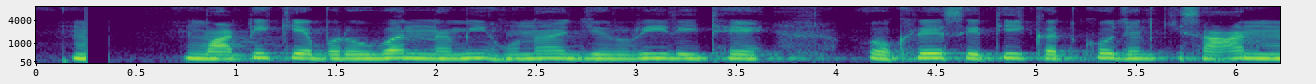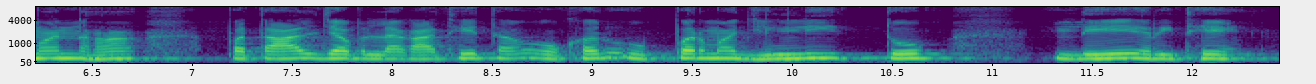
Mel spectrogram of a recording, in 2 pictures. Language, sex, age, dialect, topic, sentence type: Chhattisgarhi, male, 18-24, Central, agriculture, statement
